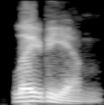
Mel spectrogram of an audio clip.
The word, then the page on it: labium: American English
